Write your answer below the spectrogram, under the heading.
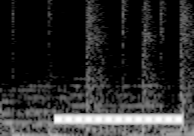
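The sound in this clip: A steady mid-pitched telephone call tone sounds once as an unbroken hum lasting a little over a second, starting abruptly and cutting off cleanly, with faint background noise before and after.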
